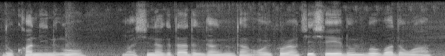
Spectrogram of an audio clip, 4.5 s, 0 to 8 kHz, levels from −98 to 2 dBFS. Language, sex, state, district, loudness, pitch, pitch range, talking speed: Garo, male, Meghalaya, West Garo Hills, -18 LUFS, 135 Hz, 125-160 Hz, 135 wpm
